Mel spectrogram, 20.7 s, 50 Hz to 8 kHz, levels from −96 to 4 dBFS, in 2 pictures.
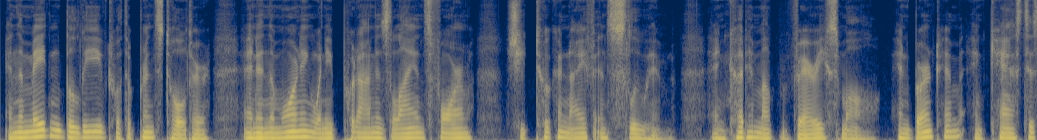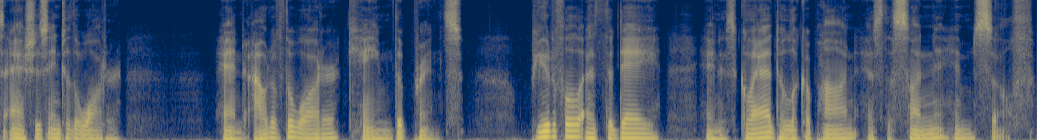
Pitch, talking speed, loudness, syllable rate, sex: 95 Hz, 190 wpm, -21 LUFS, 4.7 syllables/s, male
